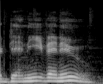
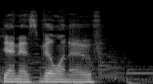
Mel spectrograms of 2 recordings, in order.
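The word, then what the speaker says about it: Denis Villeneuve: there's an entire phrase here that's missing director Den Vu that is apparently how you pronounce his name or he pronounces his name or you're supposed to pronounce his name not Dennis Villano denu um believes Blade Runner 2049 could have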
